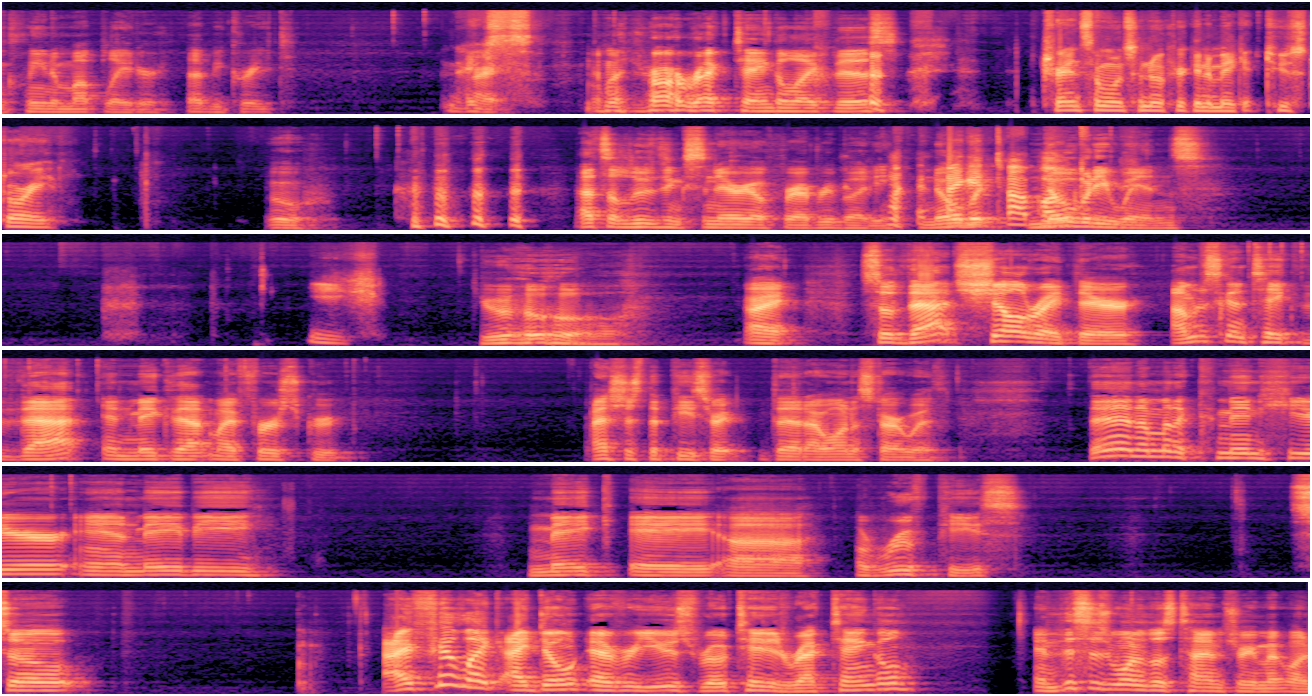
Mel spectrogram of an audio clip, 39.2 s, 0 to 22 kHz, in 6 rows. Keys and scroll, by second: 3.8 space, 5.1-5.9 typing, 10.1 shift+space, 10.8 p, 13.8 space, 25.6 r, 29.9 space.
